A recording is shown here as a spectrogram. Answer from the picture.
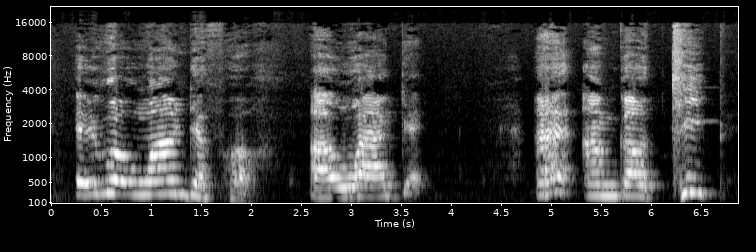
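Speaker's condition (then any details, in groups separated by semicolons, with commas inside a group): Cerebral palsy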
